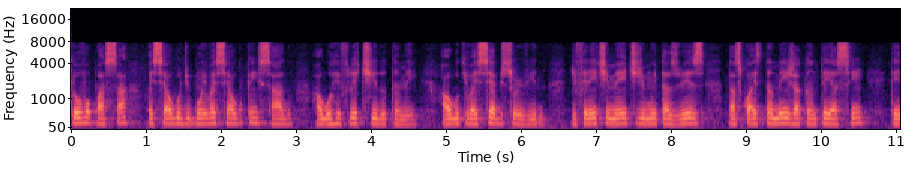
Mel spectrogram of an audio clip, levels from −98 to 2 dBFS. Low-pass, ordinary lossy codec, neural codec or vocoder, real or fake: none; none; none; real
